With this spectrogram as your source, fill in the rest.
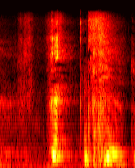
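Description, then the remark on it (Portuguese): A loud sneeze: a brief sharp intake, then a forceful, breathy burst with a voiced tail, heard on its own with no talking. “Ai, nossa, essa, nossa, esse espirro doeu muito.”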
